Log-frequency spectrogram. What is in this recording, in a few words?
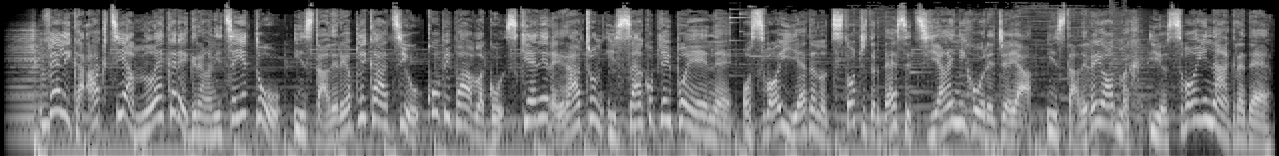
Radio Commercials, Serbian, Female Voice; Mlekara Granice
